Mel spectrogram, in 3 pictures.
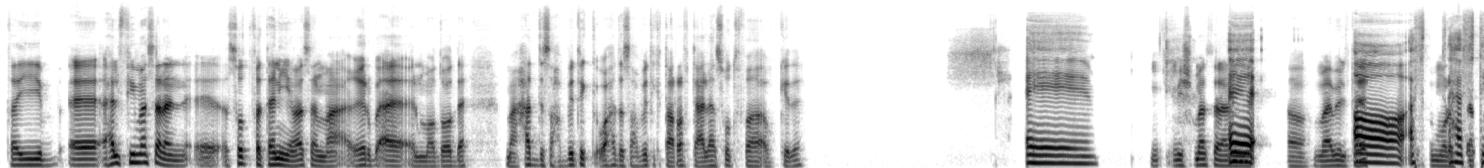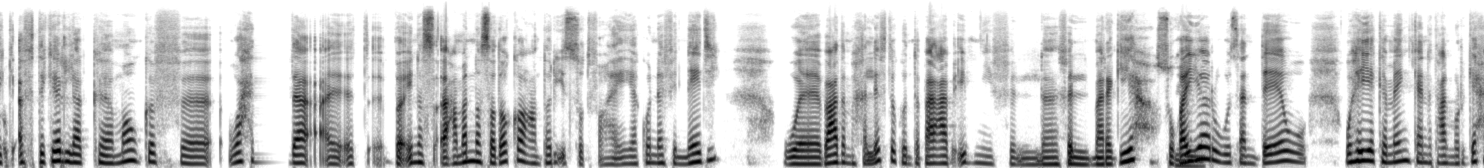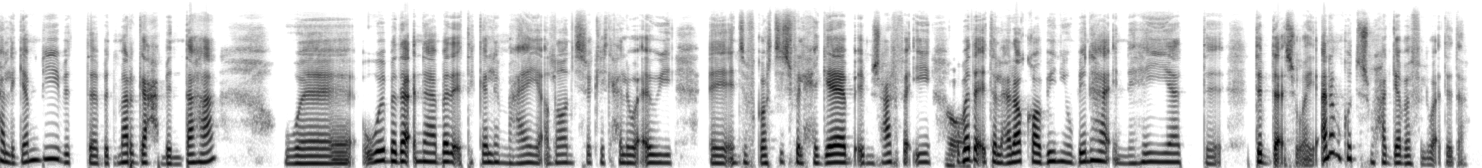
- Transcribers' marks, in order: static; tapping; distorted speech; unintelligible speech
- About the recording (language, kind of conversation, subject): Arabic, podcast, إيه أحلى صدفة خلتك تلاقي الحب؟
